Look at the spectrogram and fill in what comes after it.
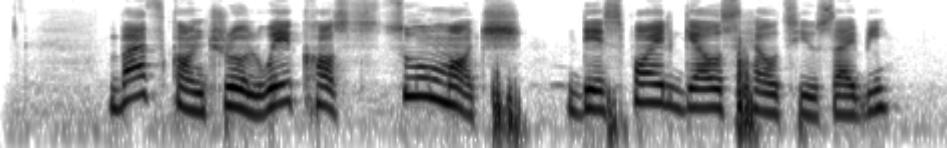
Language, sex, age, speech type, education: Nigerian Pidgin, female, 30-45, spontaneous, tertiary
